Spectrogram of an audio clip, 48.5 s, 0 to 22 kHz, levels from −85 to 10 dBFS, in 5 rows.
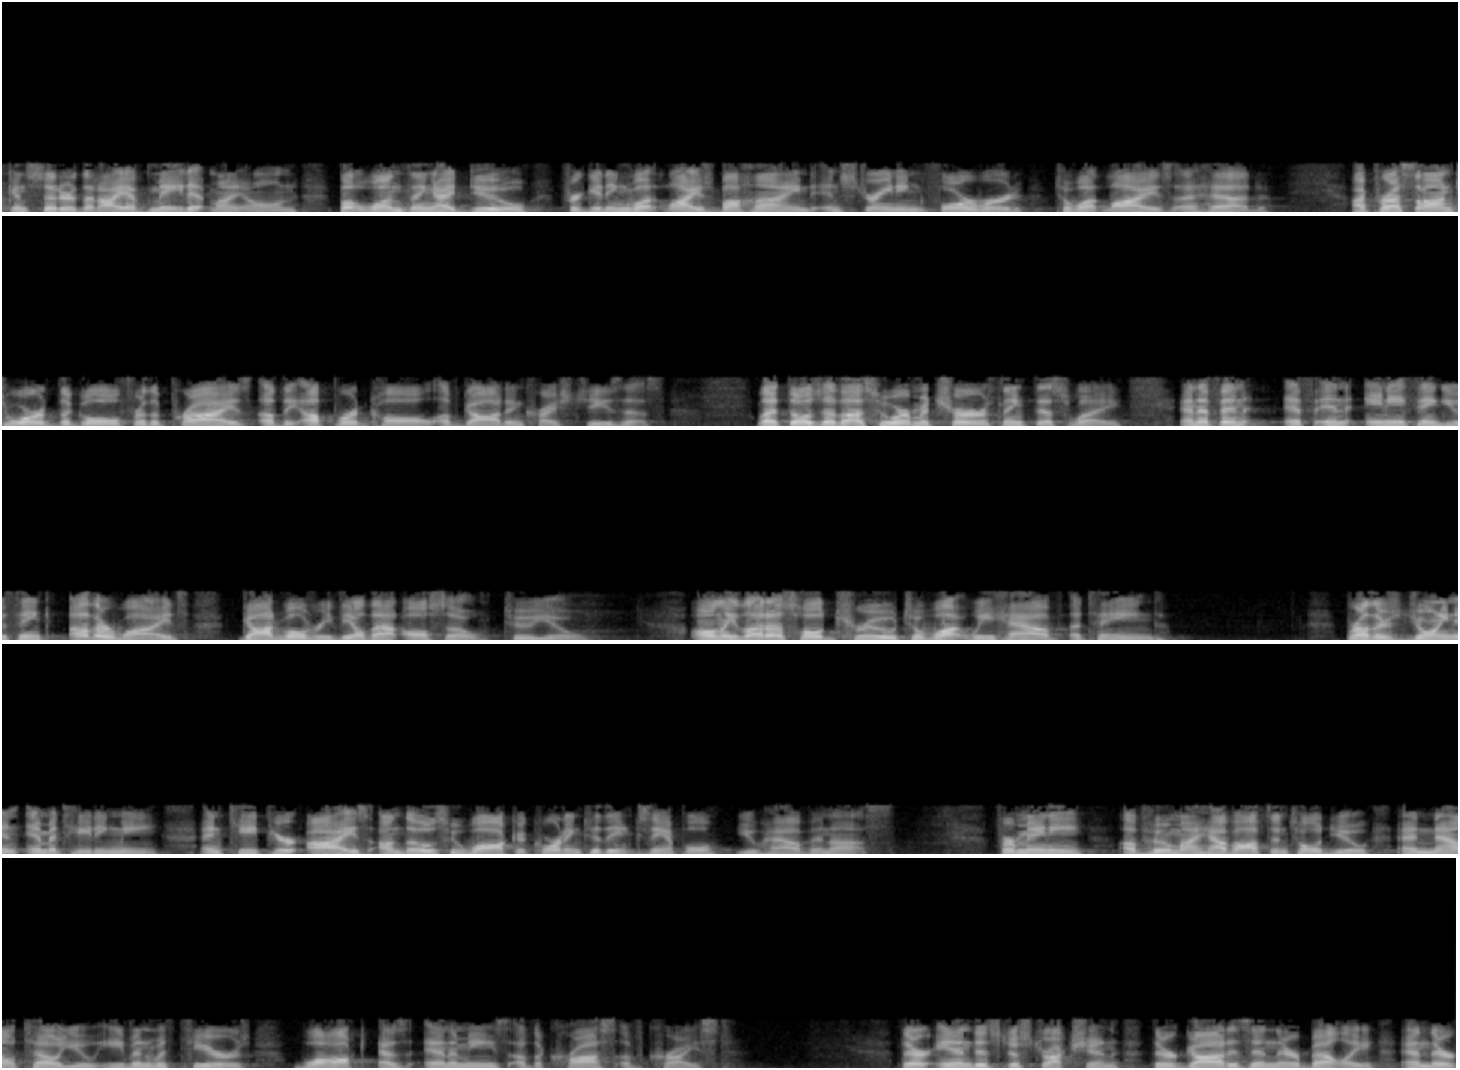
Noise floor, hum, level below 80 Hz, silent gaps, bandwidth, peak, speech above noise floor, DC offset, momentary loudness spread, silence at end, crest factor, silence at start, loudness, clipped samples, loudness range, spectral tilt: -69 dBFS; none; -68 dBFS; none; 5.4 kHz; 0 dBFS; 49 dB; under 0.1%; 12 LU; 0 s; 20 dB; 0 s; -20 LUFS; under 0.1%; 5 LU; -3 dB/octave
